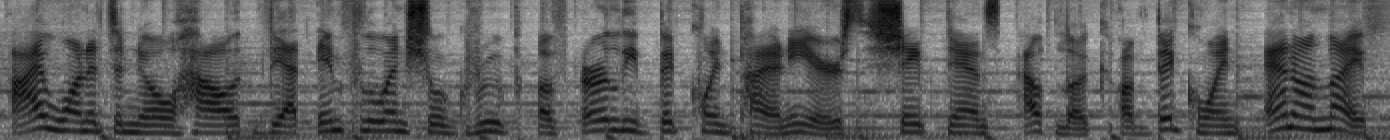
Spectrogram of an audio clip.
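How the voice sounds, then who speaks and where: Man narrating over a music bed. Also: sits high. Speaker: interviewer and narrator. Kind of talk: scripted documentary narration and interview questions. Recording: clear music bed under voice.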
